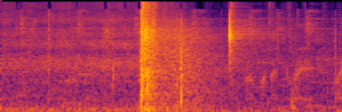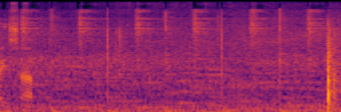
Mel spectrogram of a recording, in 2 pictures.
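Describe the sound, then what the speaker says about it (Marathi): A jumbo sutli bomb firecracker goes off during a Diwali Lakshmi Puja celebration, one sharp loud blast followed by a few smaller distant pops and crackles, with voices talking over the background. "हा फटाका म्हणजे जम्बो सुतळी बॉम्ब आहे."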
